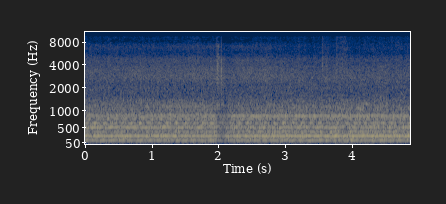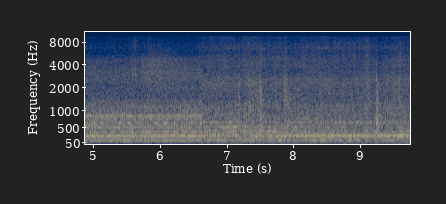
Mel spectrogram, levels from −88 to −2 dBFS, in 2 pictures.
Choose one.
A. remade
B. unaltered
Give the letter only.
A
